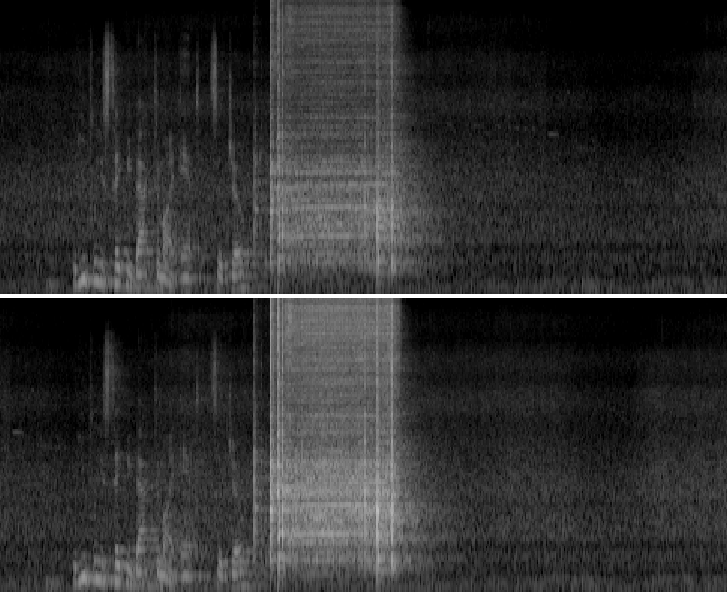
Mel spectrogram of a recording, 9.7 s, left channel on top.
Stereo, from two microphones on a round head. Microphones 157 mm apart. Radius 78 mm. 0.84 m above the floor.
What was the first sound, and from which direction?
A man speaking, 30° left (ahead or behind).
